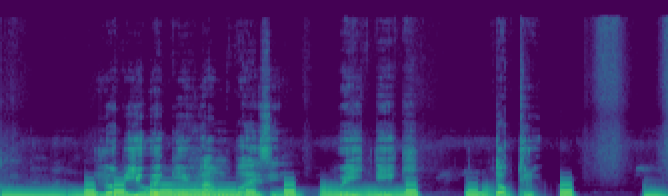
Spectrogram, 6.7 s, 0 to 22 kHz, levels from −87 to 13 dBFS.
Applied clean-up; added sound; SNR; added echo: neural mask model RNNoise.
